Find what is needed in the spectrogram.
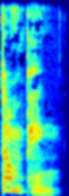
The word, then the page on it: dumping: British English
